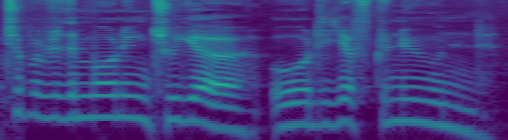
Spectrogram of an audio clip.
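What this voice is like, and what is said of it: Bad put-on Irish accent. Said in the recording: “that was a bad Irish accent.”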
